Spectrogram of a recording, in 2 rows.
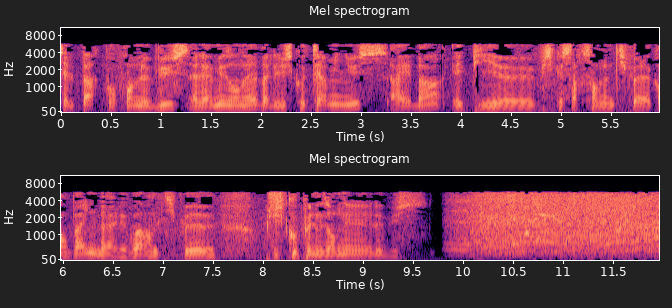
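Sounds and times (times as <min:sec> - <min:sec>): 
speech: 0:00.0 - 0:10.0
rushing water from a small countryside stream: 0:09.8 - 0:11.9.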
